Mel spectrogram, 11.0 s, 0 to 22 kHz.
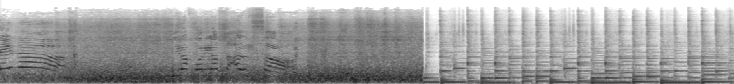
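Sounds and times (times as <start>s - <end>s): train rumbling in tunnel: 0.0s - 6.4s
salsa music: 6.3s - 11.0s.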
